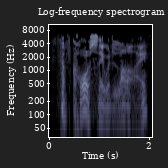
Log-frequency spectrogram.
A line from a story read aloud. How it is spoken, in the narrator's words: One old skipper tickled my ear with his white beard to murmur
